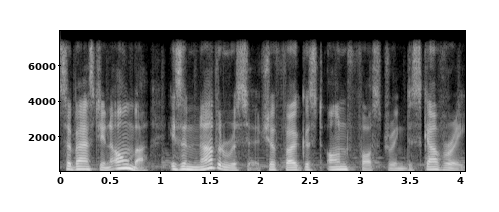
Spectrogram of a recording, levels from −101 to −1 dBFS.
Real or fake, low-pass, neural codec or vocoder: real; 7.2 kHz; none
